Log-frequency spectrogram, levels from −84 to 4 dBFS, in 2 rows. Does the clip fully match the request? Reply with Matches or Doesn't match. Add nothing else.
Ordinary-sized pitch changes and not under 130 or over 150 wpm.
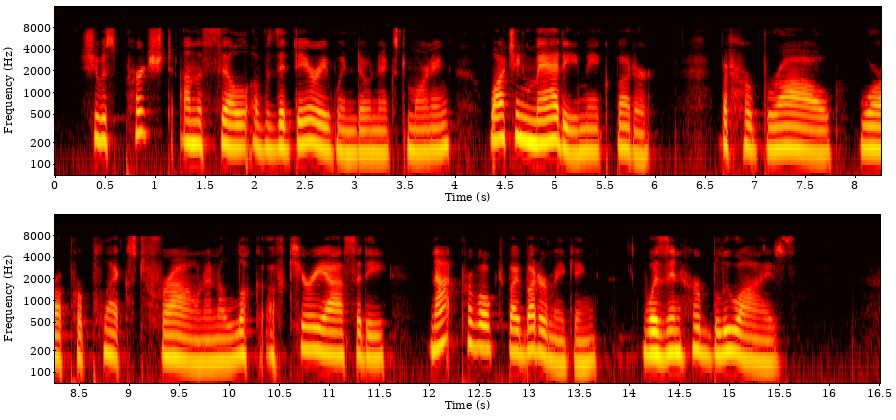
Matches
